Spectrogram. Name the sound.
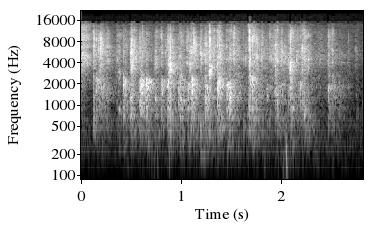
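audience applause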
